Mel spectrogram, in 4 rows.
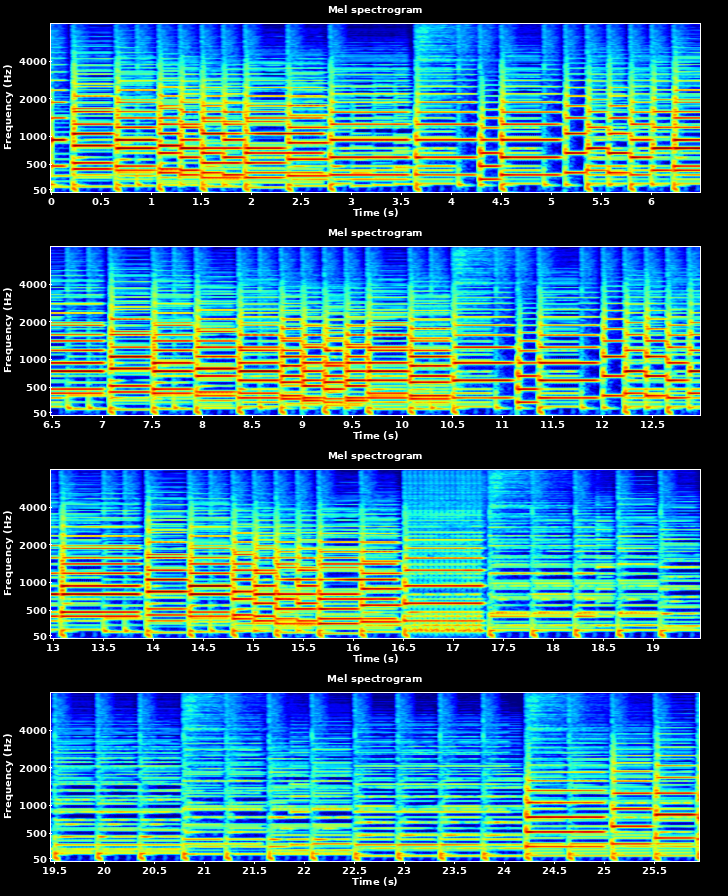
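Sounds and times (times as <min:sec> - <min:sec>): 
trumpet: 0:00.2 - 0:17.4, 0:24.2 - 0:25.9.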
